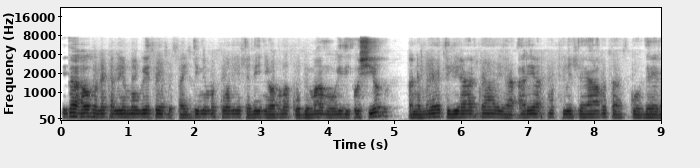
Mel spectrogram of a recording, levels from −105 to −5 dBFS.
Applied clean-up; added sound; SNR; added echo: neural mask model DeepFilterNet 3.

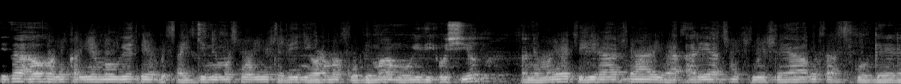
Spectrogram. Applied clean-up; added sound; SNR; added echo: neural separator model SepFormer DNS4.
